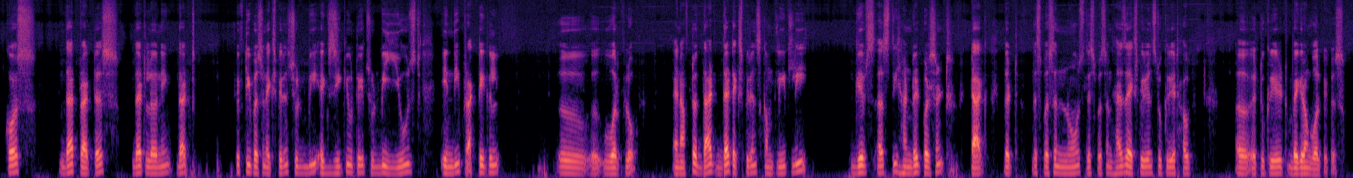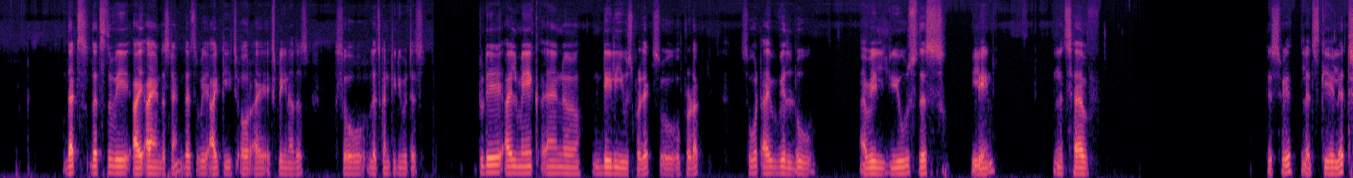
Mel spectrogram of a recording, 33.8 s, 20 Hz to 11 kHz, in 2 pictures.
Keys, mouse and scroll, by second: 21.1-21.7 scroll up 2, 21.7-22.8 shift+middle drag, 22.8-23.2 scroll up 6, 23.4-23.8 shift+middle drag, 23.8-25.6 scroll down 2, 25.6 KP_7, 27.0 click, 27.8 z, 28.9 Tab, 30.1 1, 30.6 s, 33.1 s.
